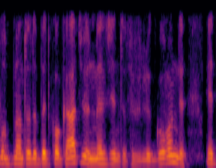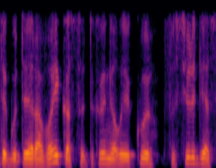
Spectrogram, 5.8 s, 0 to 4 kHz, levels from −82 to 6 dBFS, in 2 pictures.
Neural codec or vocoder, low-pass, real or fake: codec, 24 kHz, 0.9 kbps, WavTokenizer, medium speech release version 1; 3.6 kHz; fake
